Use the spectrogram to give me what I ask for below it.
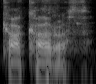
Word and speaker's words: Carcharoth: I love this that Carcharoth or I don't know if CH is a K sound. It's pronounced as like Carcharoth.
